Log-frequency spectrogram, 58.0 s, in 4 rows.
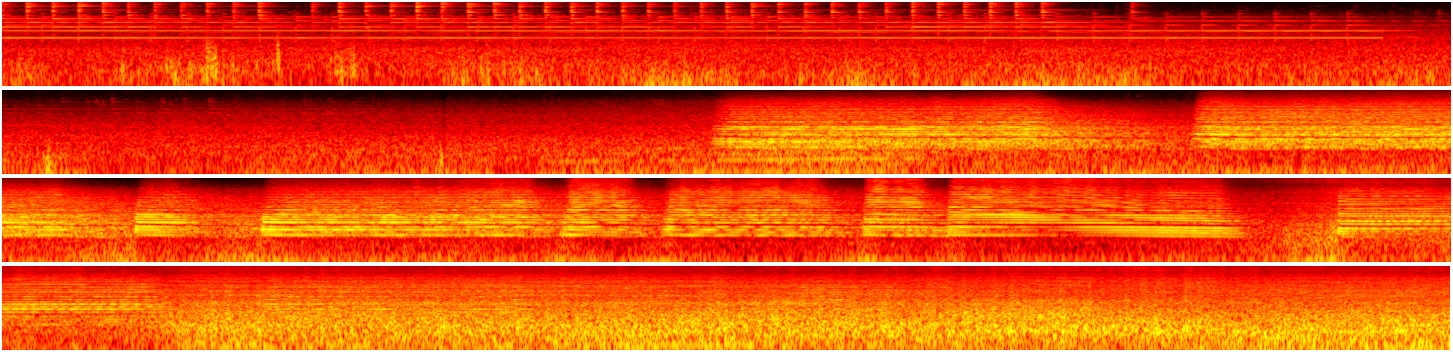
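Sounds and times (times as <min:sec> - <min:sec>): locomotive air horn blasts: 0:21.6 - 0:25.6, 0:26.4 - 0:41.5, 0:42.3 - 0:45.1, 0:46.1 - 0:47.3.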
